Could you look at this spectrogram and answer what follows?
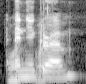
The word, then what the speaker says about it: Enneagram: Enneagram.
